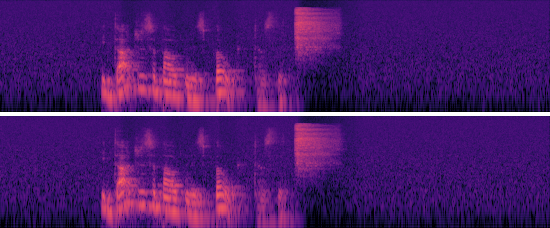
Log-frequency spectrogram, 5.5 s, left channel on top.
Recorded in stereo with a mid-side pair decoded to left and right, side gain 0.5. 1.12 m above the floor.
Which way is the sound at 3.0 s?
10° left.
